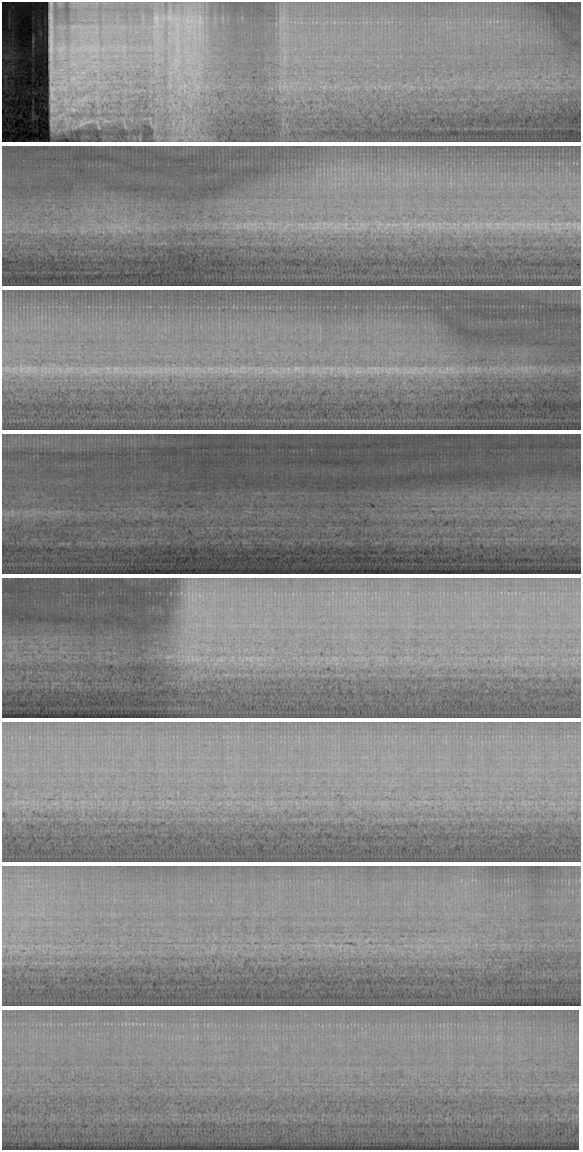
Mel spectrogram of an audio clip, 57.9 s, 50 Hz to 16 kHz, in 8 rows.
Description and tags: water pump motor (or could be generator) start and run various sharp close Gaza 2016
generator, motor, pump, run, start, water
